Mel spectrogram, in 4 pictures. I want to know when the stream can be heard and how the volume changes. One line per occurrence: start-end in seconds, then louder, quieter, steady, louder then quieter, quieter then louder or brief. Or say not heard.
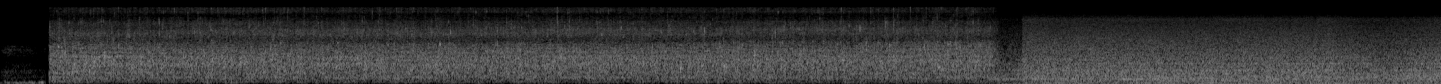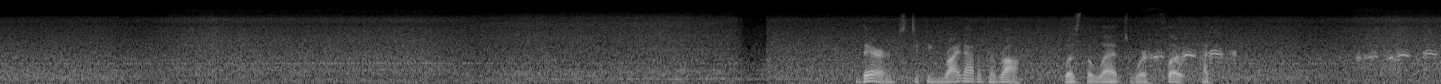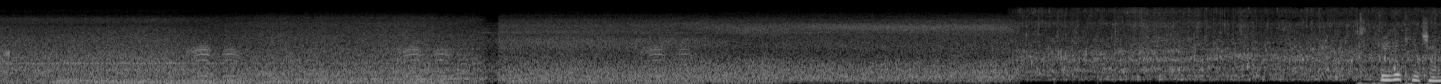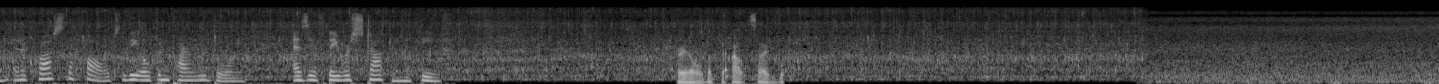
0.0-57.5 steady.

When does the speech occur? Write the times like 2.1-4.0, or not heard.
22.9-26.6, 42.4-47.8, 50.0-51.1.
